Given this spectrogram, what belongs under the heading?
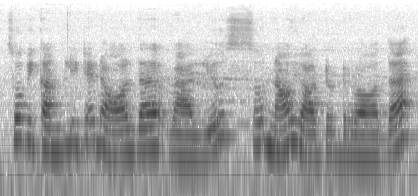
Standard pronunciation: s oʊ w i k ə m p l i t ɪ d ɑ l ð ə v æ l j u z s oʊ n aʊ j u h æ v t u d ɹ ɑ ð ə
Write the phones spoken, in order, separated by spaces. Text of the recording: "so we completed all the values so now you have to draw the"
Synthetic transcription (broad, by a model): s oʊ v i k ə m p l i t ɪ d ɑ l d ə v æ l j u s oʊ n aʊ j u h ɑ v t u d ɹ ɑ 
